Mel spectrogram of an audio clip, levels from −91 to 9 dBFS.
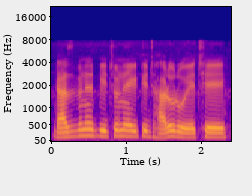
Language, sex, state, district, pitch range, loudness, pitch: Bengali, male, West Bengal, Cooch Behar, 135-170 Hz, -17 LUFS, 155 Hz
